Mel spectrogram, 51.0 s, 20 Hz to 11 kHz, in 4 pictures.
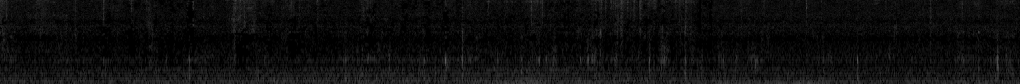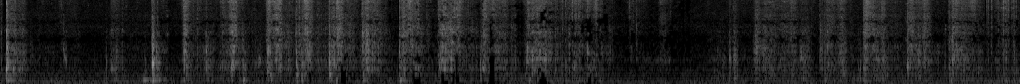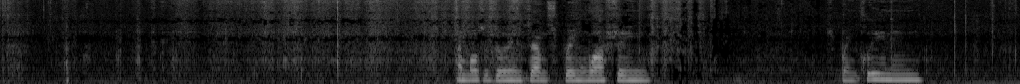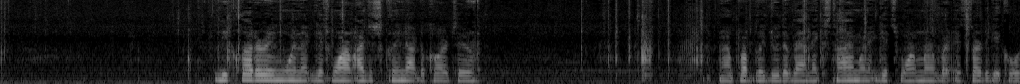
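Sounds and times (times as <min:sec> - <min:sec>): crunchy chewing: 0:00.0 - 0:31.3.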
